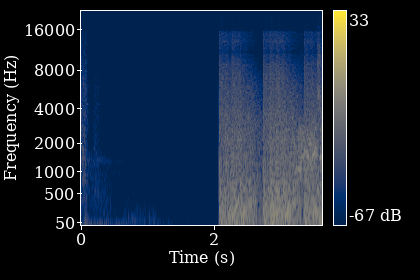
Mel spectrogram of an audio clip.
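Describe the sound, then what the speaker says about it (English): Rapid gunfire in a first-person shooter esports grand final match, a dense loud burst of shots starting abruptly after near silence and continuing to the end. "Some pot shots through the smoke."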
